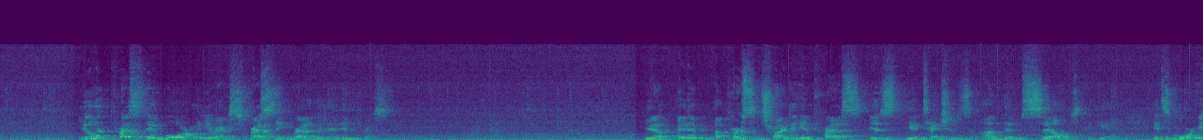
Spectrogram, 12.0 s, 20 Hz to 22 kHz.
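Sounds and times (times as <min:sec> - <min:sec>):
faint room noise hiss: 0:00.0 - 0:12.0
steady low hum: 0:00.0 - 0:12.0.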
